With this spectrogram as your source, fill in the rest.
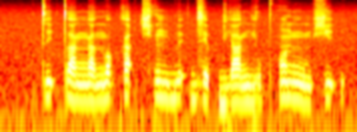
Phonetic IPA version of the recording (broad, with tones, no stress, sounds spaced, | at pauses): t̪ i˨ ʔ t̪ a˨˩ ŋ a˨˩ n̪ ɔ˧ k a˦ ʔ t͡ɕʰ ĩ˧ m b e˦ ʔ d͡z e˨ p̚ b j a˧ ŋ j u˨˩ pʰ ɔ̃˥˧ n ŋ ə˨˩ m ɕ i˦ ʔ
